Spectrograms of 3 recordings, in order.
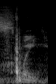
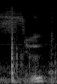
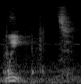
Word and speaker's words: suite: It's pronounced as sweet, not soup. It's sweet.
